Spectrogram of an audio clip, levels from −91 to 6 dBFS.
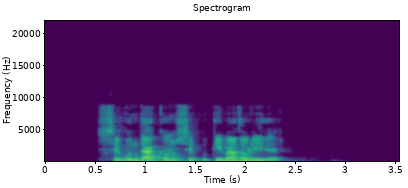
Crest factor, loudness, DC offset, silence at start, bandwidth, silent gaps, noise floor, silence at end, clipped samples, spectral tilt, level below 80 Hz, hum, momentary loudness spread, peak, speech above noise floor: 22 dB; -20 LUFS; under 0.1%; 0.55 s; 9.2 kHz; none; -77 dBFS; 1.2 s; under 0.1%; -6 dB/octave; -60 dBFS; none; 13 LU; 0 dBFS; 57 dB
